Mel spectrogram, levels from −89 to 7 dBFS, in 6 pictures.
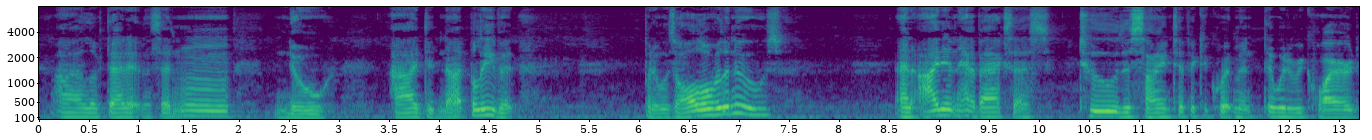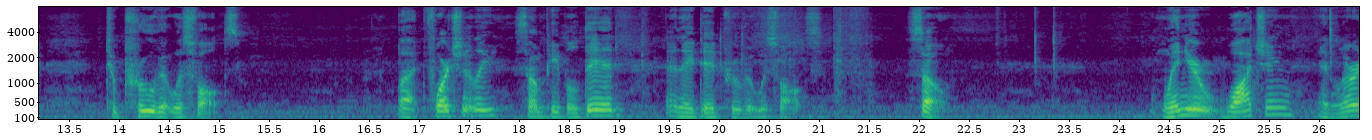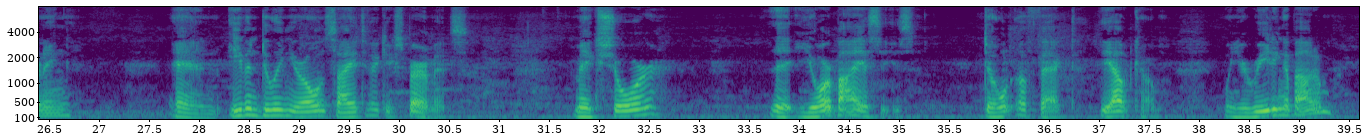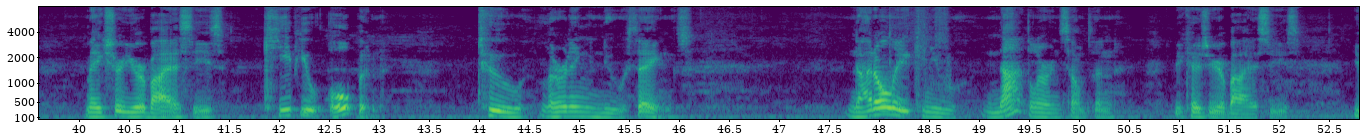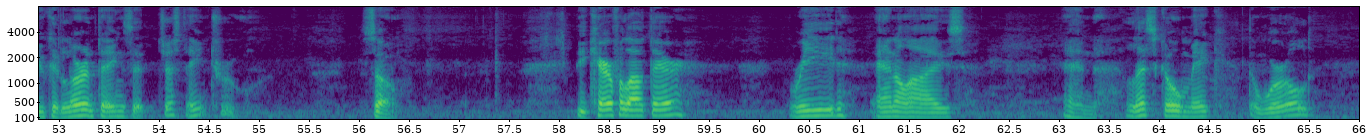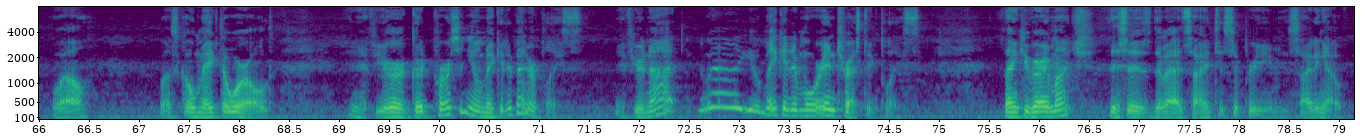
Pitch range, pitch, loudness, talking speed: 120-135 Hz, 125 Hz, -23 LUFS, 120 wpm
